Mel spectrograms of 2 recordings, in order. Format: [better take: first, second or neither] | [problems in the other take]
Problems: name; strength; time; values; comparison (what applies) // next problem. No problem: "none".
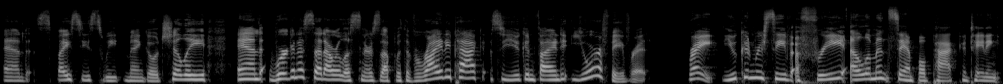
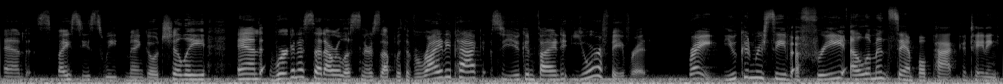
first | low rumble; noticeable; throughout; 15 dB below the speech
